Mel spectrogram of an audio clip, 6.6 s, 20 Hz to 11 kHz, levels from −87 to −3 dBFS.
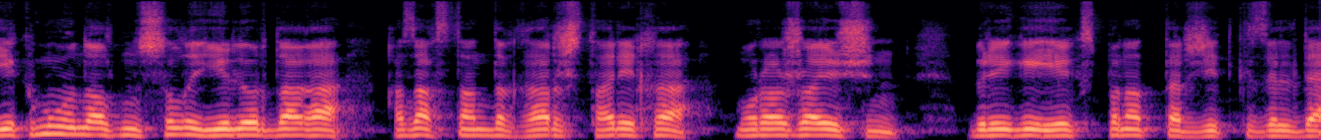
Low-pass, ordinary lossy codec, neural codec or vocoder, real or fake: none; none; vocoder, 22.05 kHz, 80 mel bands, WaveNeXt; fake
